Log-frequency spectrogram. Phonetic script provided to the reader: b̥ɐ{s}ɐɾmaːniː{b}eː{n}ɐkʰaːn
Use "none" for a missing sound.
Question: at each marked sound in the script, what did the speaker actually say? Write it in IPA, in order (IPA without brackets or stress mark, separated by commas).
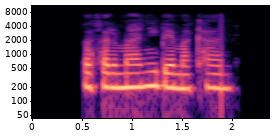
f, b, m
